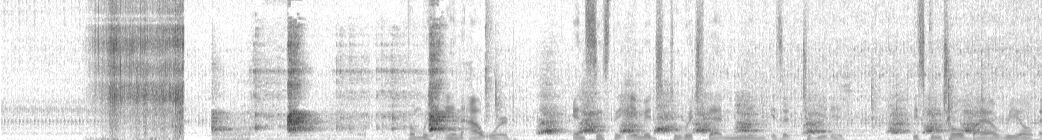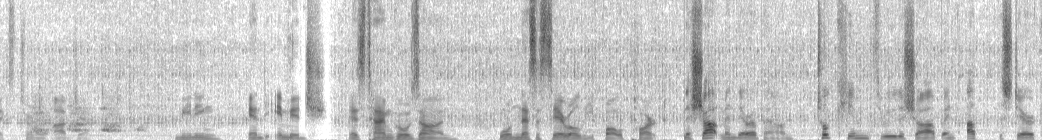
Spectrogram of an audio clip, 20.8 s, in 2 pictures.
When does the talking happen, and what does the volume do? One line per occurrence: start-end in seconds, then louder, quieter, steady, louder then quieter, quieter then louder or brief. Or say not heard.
4.0-20.8 louder.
